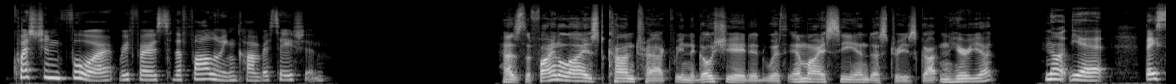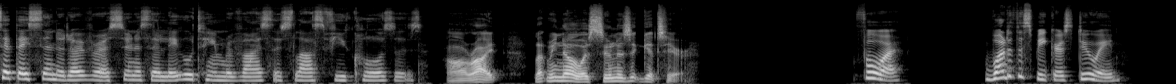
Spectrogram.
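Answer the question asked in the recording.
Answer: Waiting for a finalized contract from MIC Industries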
